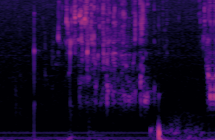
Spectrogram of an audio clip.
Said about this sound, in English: Will you pass the bottle over here, please, gents? Give myself a little pour.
